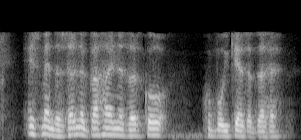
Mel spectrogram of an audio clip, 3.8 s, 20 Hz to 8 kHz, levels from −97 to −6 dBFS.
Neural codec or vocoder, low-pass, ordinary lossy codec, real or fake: codec, 16 kHz in and 24 kHz out, 0.6 kbps, FocalCodec, streaming, 4096 codes; 7.2 kHz; AAC, 16 kbps; fake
